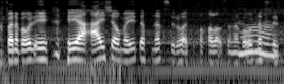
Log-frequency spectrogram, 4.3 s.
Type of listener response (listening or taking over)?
taking over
